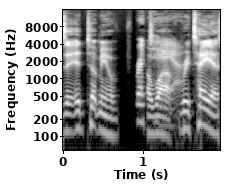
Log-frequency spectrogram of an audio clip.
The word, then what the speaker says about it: Rehtaeh: tonight this is a Reta Parson story so Reta as you'll you you probably need to say her name a few times cuz it took me a while Reta so it's Heather spelled backwards but you you'll see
